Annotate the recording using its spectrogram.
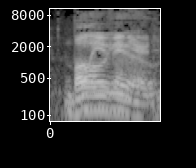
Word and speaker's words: Beaulieu: Beaulieu.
